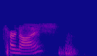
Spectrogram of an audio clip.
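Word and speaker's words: Turnage: That's going to be Tarnage. – Could you spell it? – T-U-R, N as in Nancy, A, G as in giraffe, E as in elephant.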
